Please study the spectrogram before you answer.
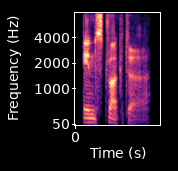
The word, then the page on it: instructor: British English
